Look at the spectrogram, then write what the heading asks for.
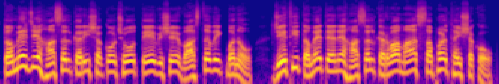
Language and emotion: Gujarati, neutral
